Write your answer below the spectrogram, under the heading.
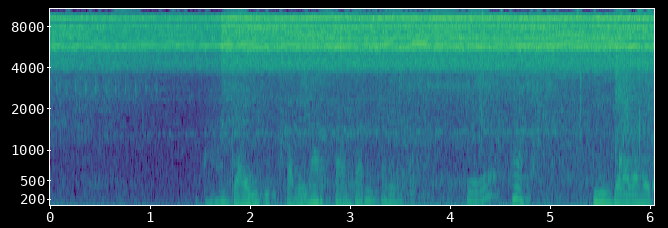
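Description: Rainforest insects keeping up a steady, high-pitched chorus, a little louder from a couple of seconds in. A man's voice talks in short stretches over it.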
